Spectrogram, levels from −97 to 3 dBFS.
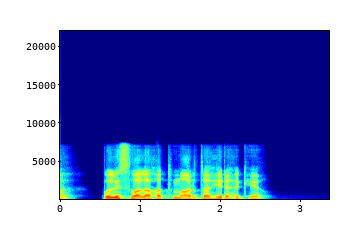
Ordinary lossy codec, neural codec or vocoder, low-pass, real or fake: AAC, 64 kbps; codec, 16 kHz, about 1 kbps, DyCAST, with the encoder's durations; 7.2 kHz; fake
